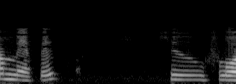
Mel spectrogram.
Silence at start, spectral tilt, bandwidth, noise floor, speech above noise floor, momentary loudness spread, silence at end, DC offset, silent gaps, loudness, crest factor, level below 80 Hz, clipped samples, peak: 0 s; -4 dB/octave; 5.8 kHz; -67 dBFS; 40 dB; 7 LU; 0 s; under 0.1%; none; -32 LUFS; 22 dB; -66 dBFS; under 0.1%; -8 dBFS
